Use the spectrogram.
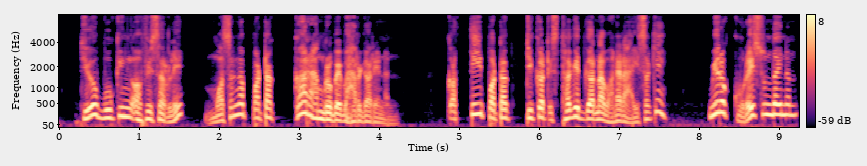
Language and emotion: Nepali, disgusted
